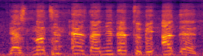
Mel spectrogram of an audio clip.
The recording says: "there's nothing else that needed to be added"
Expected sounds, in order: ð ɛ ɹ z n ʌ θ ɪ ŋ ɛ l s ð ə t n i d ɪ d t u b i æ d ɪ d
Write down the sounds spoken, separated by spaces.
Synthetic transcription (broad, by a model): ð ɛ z n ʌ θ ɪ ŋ ɛ l s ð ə t n i d ɪ d t u b i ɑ d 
